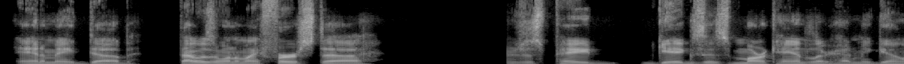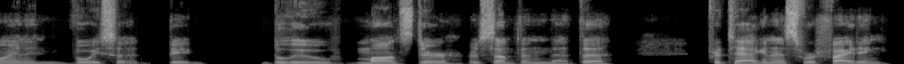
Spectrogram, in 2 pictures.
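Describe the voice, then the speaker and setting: A man's voice: low voice, smooth, dry recording, studio quality. A young adult man in a casual interview, rambling with many fillers and self-corrections. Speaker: voice actor guest.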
